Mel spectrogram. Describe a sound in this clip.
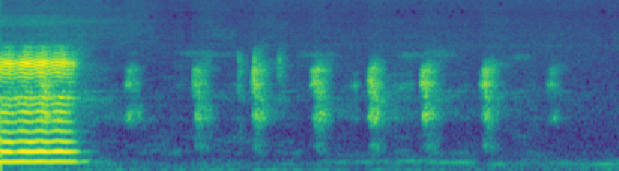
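A dog pants softly.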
